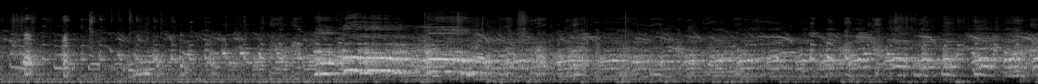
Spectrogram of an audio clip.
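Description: Aseel chickens calling: a steady stream of short peeps and clucks from the chicks and hens, with a louder, longer drawn-out call about three to five seconds in.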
